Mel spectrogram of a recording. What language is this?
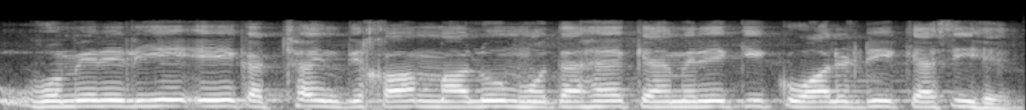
Urdu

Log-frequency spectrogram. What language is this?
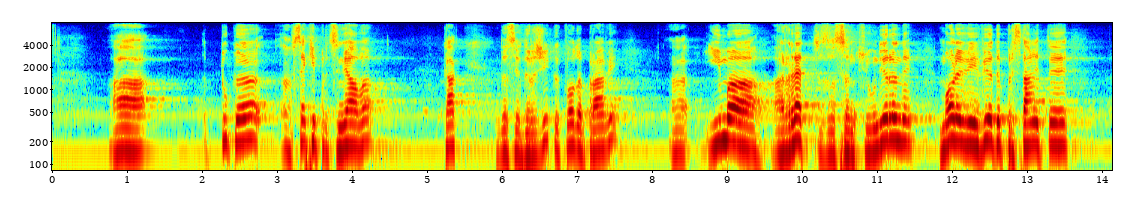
Bulgarian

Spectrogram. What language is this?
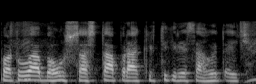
Maithili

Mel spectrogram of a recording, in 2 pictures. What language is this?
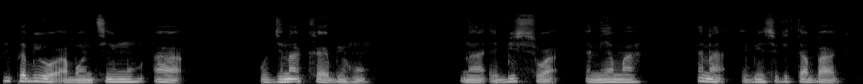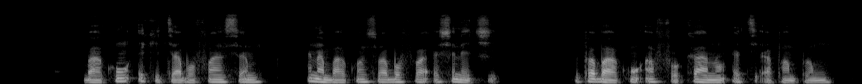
Akan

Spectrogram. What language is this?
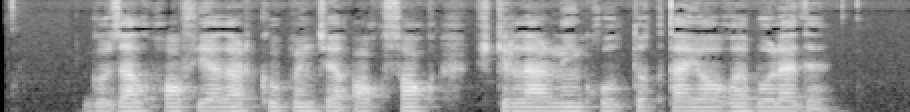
Uzbek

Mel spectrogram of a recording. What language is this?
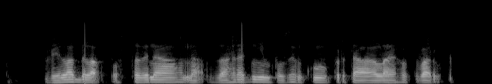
Czech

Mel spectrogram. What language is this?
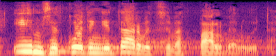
Finnish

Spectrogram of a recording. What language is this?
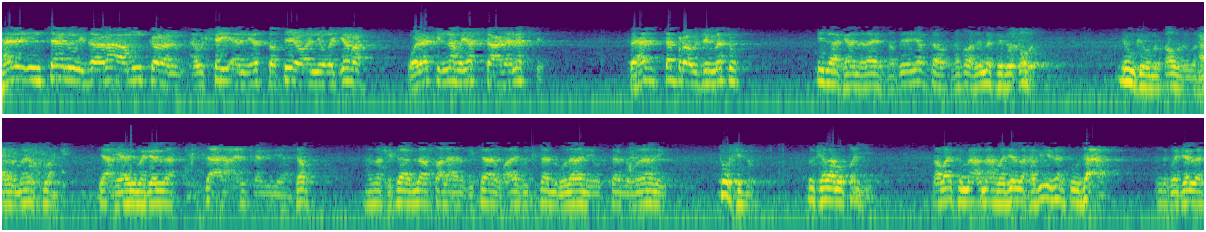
Arabic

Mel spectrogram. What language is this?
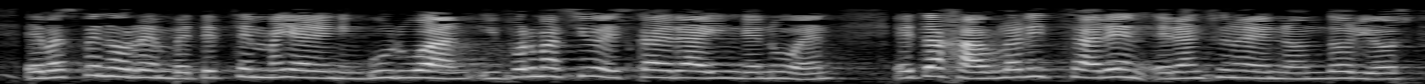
Basque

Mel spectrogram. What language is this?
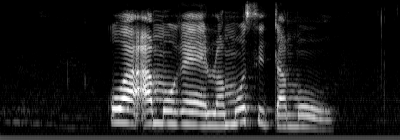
Northern Sotho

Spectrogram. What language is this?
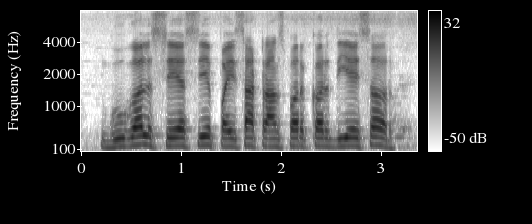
Maithili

